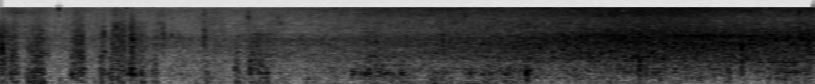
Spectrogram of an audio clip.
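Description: Boots crunching on hard snow with a few distinct steps, then a steady hiss of snow and wind that builds over the last couple of seconds.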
